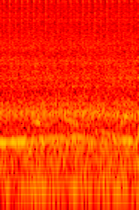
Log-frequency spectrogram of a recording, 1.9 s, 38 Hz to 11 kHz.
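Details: 2007 Lexus LS460 V8, with a no crank, no start, stalling and no engine-computer communication fault, just started after jumping a sensor wire to the 5 V reference; smooth, even idle with a steady hum and no stumbles or misses.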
